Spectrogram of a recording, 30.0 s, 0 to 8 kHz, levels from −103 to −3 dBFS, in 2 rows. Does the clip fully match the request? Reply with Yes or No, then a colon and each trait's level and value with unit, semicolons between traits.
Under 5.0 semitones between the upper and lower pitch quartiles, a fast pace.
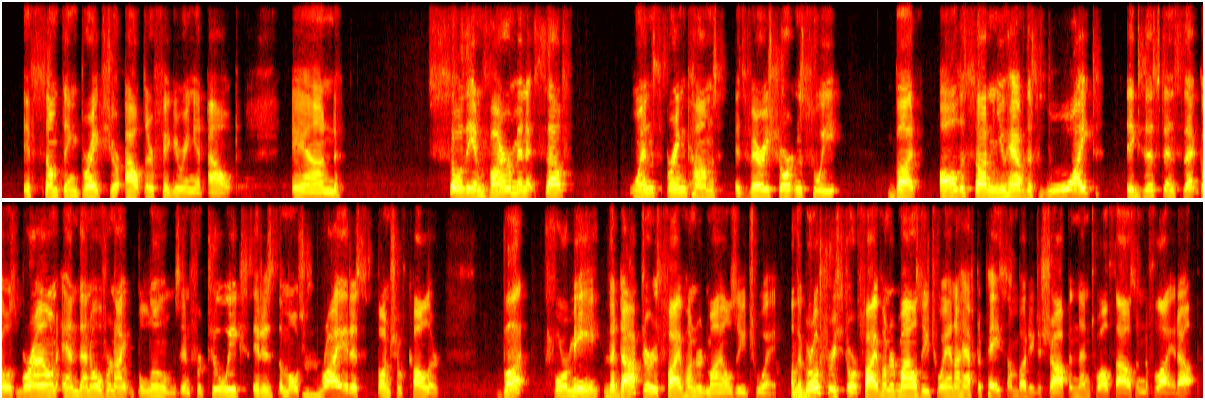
No: average, 3.8 semitones; average, 165 wpm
